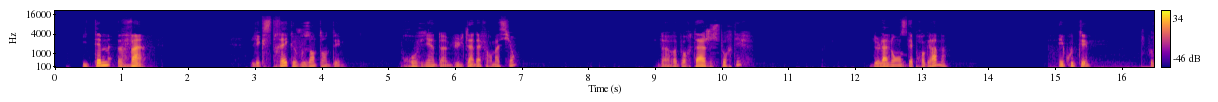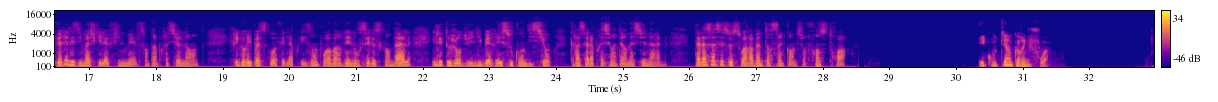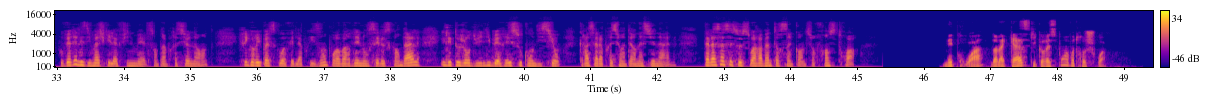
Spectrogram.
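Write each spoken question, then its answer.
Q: L'extrait que vous entendez provient d'un bulletin d'information, d'un reportage sportif, de l'annonce des programmes.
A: de l'annonce des programmes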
